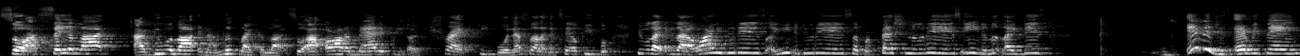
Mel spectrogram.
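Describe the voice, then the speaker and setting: Loud, very fast speech carries lively intonation. Audible room echo surrounds it. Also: woman, high pitch for a woman. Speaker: hairstylist and salon owner. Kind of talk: casual interview.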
